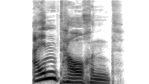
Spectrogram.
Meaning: present participle of eintauchen
- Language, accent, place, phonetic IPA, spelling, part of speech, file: German, Germany, Berlin, [ˈaɪ̯nˌtaʊ̯xn̩t], eintauchend, verb, De-eintauchend.ogg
